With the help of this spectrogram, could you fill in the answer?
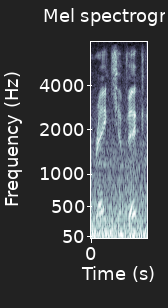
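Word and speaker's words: Reykjavík: Reykjavik, I think is how you say it. I'll have to lose some pronunciation and get up on my Icelandish language skills here.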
